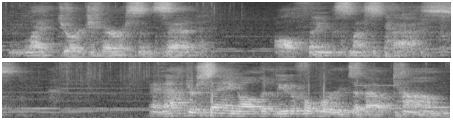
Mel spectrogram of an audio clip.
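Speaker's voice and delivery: ordinary talk, nothing marked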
